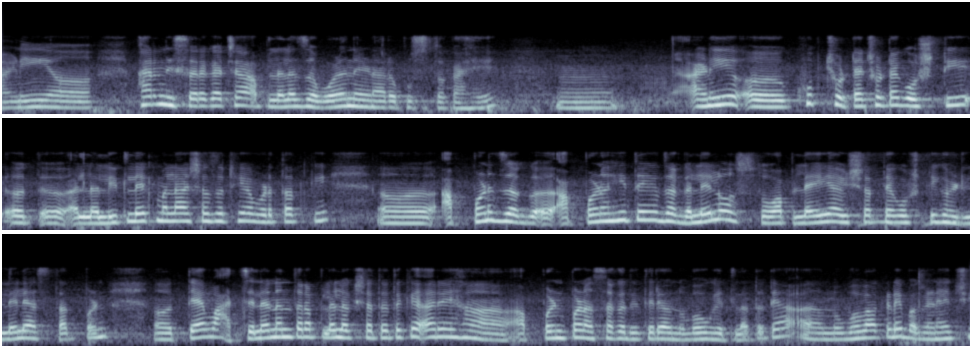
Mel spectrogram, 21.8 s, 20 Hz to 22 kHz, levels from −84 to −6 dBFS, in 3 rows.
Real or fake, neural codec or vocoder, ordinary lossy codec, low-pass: real; none; none; 7.2 kHz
